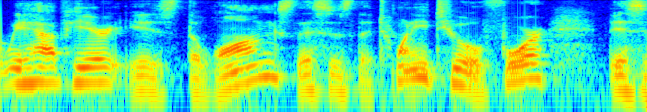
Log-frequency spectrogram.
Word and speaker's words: Wangs: much here we go wangs is actually pronounced Wongs it's the most common last name in China and the name of their creator so there you go it's not actually wangs it's Wongs right so all kidding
